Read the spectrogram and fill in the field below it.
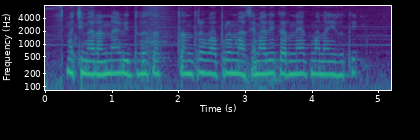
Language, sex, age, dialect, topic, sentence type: Marathi, female, 31-35, Standard Marathi, agriculture, statement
